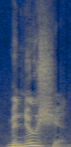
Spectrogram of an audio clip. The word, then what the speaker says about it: Mnuchin: Now, they report that you are going to be hired by the Treasury Department, Mnuchin, right? That's how you say his name, Mnuchin, right?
